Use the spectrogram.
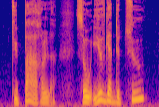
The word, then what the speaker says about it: parle: And the last one, so even if you've got this E-N-T, well, don't hate me, but you won't pronounce these letters, okay? You have to write them for the plural form, but you don't pronounce them, so you get il parle, elle parle.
